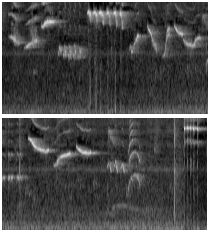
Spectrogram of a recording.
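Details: Rich, continuous song of a female brown-chested jungle flycatcher meant to stir other birds to sing: tumbling arched whistles, fast trilled bursts and swooping notes that rise and fall in a busy stream.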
